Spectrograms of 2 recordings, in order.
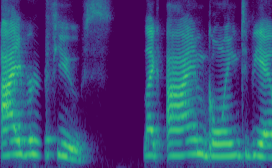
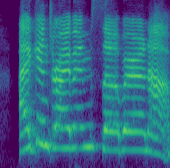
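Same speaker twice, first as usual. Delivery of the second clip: mock, tipsy drunk voice, pitched up; 7 semitones higher than usual. Retelling what they used to claim before driving: imitating own drunk self. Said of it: "that's always my drunk voice".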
